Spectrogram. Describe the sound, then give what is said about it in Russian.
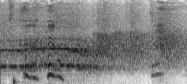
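Audience applause, a dense steady patter of many hands clapping that fades slightly toward the end, with a few brief voices and a chuckle mixed in at the start, for an audience member who correctly identified a quotation from the Bible. “Смотри, какие аплодисменты сорвала.”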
